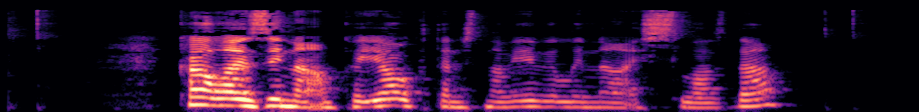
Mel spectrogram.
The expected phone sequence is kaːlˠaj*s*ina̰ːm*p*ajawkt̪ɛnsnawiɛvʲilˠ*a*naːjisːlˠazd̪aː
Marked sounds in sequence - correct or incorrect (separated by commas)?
incorrect, incorrect, incorrect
